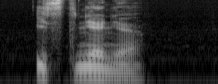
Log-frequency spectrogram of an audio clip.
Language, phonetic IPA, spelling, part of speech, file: Polish, [iˈstʲɲɛ̇̃ɲɛ], istnienie, noun, Pl-istnienie.ogg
